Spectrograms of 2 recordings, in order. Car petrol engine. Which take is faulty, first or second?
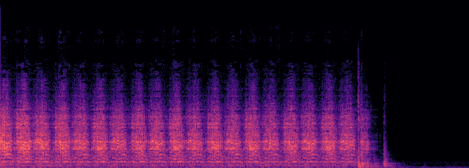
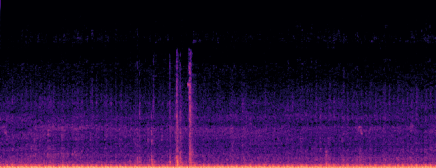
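first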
